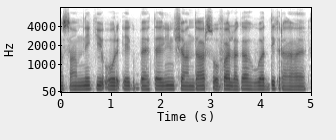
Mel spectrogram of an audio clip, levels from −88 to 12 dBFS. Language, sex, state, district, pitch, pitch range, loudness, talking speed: Hindi, male, Jharkhand, Ranchi, 120 Hz, 120-125 Hz, -19 LUFS, 145 wpm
